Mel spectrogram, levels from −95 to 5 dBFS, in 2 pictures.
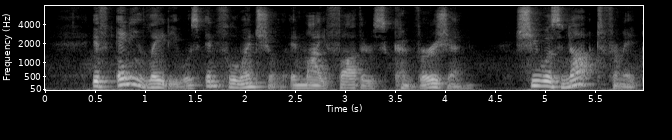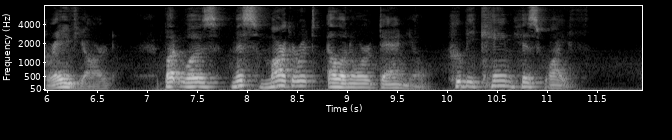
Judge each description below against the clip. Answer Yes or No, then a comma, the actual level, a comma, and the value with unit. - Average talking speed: No, slow, 125 wpm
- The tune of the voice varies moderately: No, wide, 7.6 semitones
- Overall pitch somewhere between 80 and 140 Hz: Yes, low, 135 Hz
